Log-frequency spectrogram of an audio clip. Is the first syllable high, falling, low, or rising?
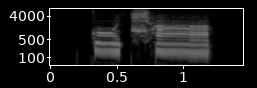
low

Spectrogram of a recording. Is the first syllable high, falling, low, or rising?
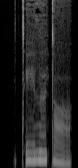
high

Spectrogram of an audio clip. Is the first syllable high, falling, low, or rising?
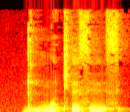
low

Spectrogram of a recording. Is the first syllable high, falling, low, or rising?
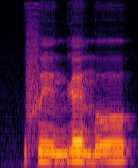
falling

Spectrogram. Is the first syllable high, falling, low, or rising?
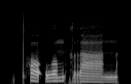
low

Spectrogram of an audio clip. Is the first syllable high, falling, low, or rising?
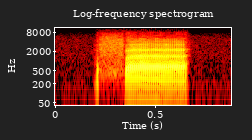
low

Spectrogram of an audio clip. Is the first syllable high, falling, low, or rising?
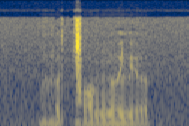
low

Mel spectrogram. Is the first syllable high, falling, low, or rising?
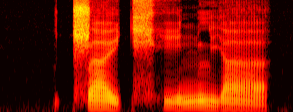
falling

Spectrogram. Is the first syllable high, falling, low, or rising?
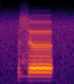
low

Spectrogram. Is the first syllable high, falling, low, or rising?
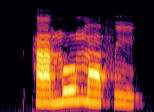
low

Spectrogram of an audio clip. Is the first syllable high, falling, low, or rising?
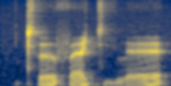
rising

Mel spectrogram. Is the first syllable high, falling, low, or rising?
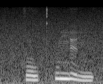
low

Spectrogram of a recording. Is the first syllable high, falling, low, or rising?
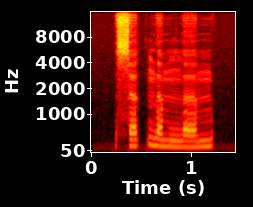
rising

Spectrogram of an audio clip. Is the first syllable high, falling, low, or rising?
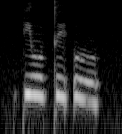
low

